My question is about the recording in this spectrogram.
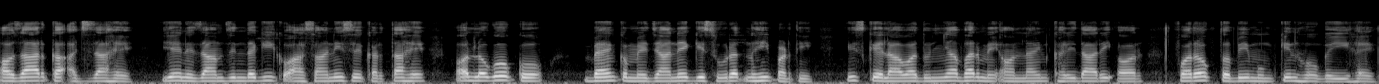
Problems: none marked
